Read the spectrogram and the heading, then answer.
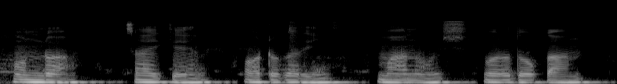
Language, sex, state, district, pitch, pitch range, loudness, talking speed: Bengali, male, West Bengal, Paschim Medinipur, 100 Hz, 95-100 Hz, -29 LUFS, 70 wpm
